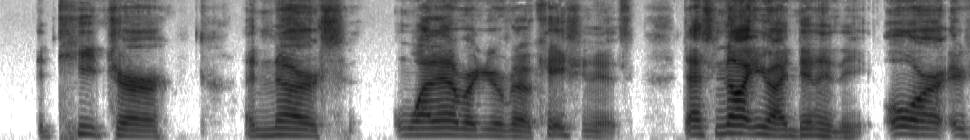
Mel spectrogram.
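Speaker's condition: Cerebral palsy; strangers judge speech

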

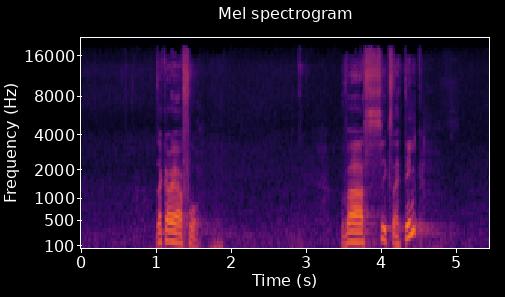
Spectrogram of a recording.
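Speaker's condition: No condition

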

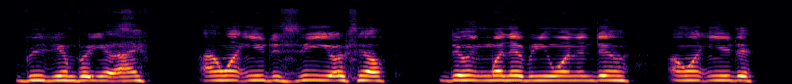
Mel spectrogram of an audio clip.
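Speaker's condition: Cerebral palsy; speech not affected by disability

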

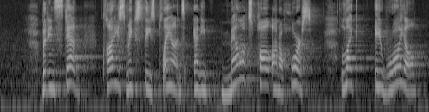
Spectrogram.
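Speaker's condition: No condition

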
